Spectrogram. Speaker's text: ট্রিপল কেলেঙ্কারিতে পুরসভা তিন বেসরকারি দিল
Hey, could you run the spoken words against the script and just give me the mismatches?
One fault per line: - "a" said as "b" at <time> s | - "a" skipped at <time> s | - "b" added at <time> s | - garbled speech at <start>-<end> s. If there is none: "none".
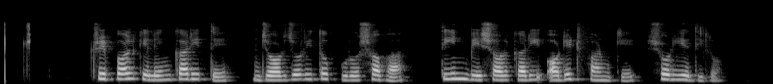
- "জর্জরিত" added at 2.6 s
- "অডিট ফার্মকে সরিয়ে" added at 5.5 s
